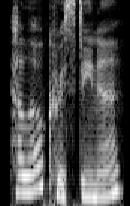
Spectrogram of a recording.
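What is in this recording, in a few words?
"hello", female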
